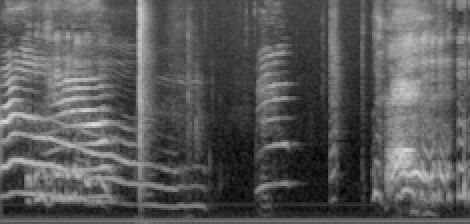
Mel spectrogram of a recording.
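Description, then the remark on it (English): A cat named Groucho meows in a long, drawn-out wavering cry, then gives a shorter second meow, followed by a brief noisy scuffle. The sounds are fairly loud. “I love it at the Groucho the cat.”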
